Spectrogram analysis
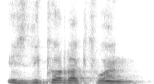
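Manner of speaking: ordinary delivery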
